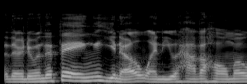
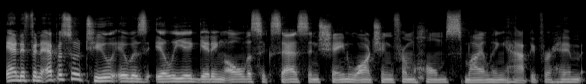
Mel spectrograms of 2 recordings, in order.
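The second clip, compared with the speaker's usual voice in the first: ordinary talk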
